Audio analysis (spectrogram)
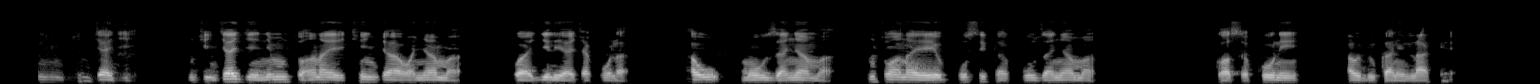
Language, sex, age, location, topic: Swahili, male, 36-49, Wajir, finance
